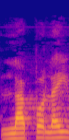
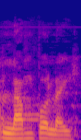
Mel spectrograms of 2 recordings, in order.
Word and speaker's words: लाम्पोलाई: माना जाता है लापोलाई वैसे सही नाम है इसका लामपोलाई क्या लाई लाम्पोलाई तो यह कई बार इस आधे में मैं को साइलेंट करके भी लिख देते हैं। तो समझ जाओगे आप लापोलाई या लामपोलाई।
